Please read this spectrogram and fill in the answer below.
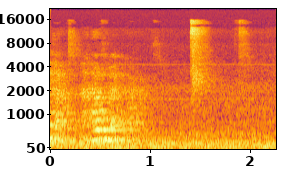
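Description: A woman's voice trailing off in the first half-second, then a steady low room hum with one short burst of noise about a second and a half in.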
